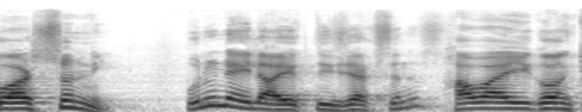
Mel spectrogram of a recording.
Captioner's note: non-english speech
